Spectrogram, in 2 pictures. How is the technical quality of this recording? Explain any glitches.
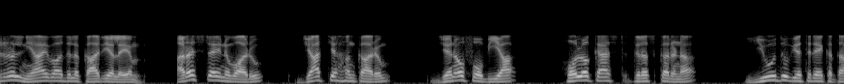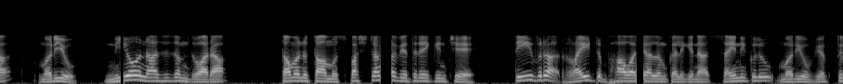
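The speech has a telephone-band sound from G.711 coding, with nothing above 4 kHz, and it is broken by three silent gaps. Packet loss filled with silence cuts out 40 ms at 9.64 s, 120 ms at 12.24 s and 80 ms at 14.8 s. Every gap is a multiple of 20 ms, which fits lost 20 ms packets replaced by digital silence. Each hole has abrupt, hard edges. Concealment would smear or repeat the sound, and a noise gate would fade it out.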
